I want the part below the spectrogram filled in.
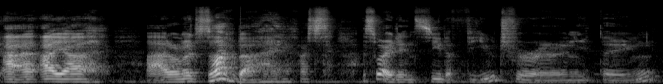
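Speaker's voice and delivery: low, very soft, hesitant mumbling; evasive stammered denial. Acted. Father denying he saw the future, sheepishly evasive. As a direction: fumble the denial quietly under your breath.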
